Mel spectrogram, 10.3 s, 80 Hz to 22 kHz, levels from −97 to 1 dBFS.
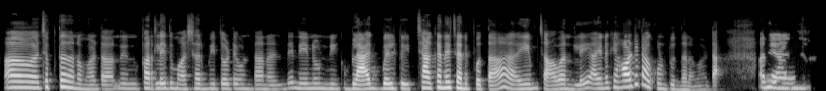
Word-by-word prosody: ఆహ్, 250 -1 +6
చెప్తాదన్నమాట 235 -10 0 0.3
నేను 200 -1 -8
పర్లేదు 215 0 0
మాస్టర్ 190 +1 -5
మీతోటే 200 +1 -5
ఉంటానంటే 185 +2 -8
నేను 210 0 -4 0.2
నీకు 195 0 -9
బ్లాక్ 195 +2 +5
బెల్ట్ 205 0 +1
ఇచ్చాకనే 235 +4 +4
చనిపోతా 190 -4 +2 0.4
ఏం 200 - -4
చావనులే 185 +3 -1
ఆయనకి 230 +4 -3
హార్ట్ 280 +8 +7
అటాక్ 275 -10 +1
ఉంటుందన్నమాట. 160 -4 -9 0.6
అని 245 0 +3
ఆయన 220 +1 -5
205 Hz, 120 wpm, -22 LUFS, 185-225 Hz, 0.6 s, హార్ట్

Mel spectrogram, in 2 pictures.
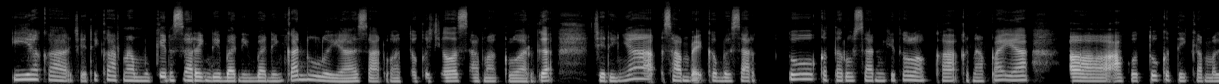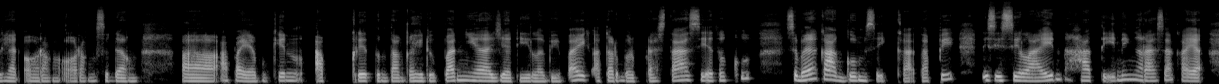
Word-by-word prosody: Iya, 225 +1 +3
Kak, 190 -5 -2
jadi - - -4
karena 200 -5 -2
mungkin 170 +2 -1
sering 180 -2 +3
dibanding-bandingkan 160 +2 +1
dulu 195 -6 +1
ya 145 0 +1
saat 145 -1 0
waktu 145 0 -6
kecil 155 +2 0
sama 155 -1 -2
keluarga, 145 +4 +2 0.4
jadinya 175 +11 +2
sampai 175 -1 +2
ke - - -6
besar 160 0 0 0.3
tuh 240 +1 0
keterusan 175 -3 -2
gitu - - -6
loh, 190 0 0
Kak. 170 +1 0
Kenapa 160 +4 -3
ya, 200 -1 +3 0.5
eee, 160 -2 +6
aku 165 0 -1
tuh 205 +2 -1
ketika 165 -3 -5
melihat 155 0 -2
orang-orang 150 0 -4
sedang, 155 -2 -3 0.4
eee, 150 -2 +3
apa - - -4
ya 145 - +1
mungkin 175 +2 -3
upgrade 160 0 0
tentang 150 0 -2
kehidupannya 165 +2 +2
jadi 150 -1 -1 0.2
lebih 145 +1 -5
baik 205 +1 +2
atau 155 - -1
berprestasi 165 +5 0
itu 180 +2 -2
ku 285 - -5 0.4
sebenarnya 215 +5 +3
kagum 185 -5 +3
sih, - - -2
Kak. - - -3
Tapi 225 - -4 0.2
di - - +2
sisi 185 -1 +3
lain, 170 +7 +2
hati 175 -6 -2
ini 220 +2 -2
ngerasa 170 -4 0
kayak, 155 -1 +2
170 Hz, 145 wpm, -25 LUFS, 155-190 Hz, 0.5 s, eee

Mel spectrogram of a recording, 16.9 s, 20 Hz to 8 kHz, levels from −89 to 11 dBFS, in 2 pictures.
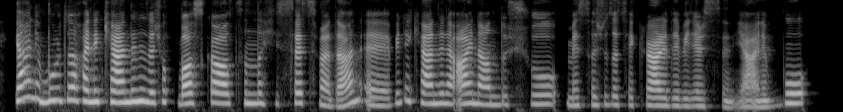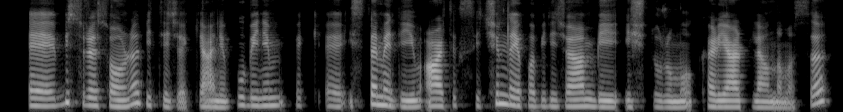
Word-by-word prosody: Yani, 355 -3 +5
burada, 335 +1 +3
hani, 300 -1 +6
kendini 300 +1 +7
de 280 - +3
çok 295 -1 -8
baskı 260 +2 +4
altında 260 0 +3
hissetmeden, 255 - 0
eee, 200 -2 -2
bir 275 - -6
de 320 - -3
kendine 255 -4 +2
aynı 255 0 +4
anda 230 0 -3
şu 240 +1 -7
mesajı 215 +2 -8
da 225 - -5
tekrar 210 -1 +2
edebilirsin. 190 -4 -7
Yani 165 +5 -3
bu, 260 0 0 0.6
eee, 195 0 0
bir 285 - 0
süre 240 -8 -3
sonra 195 +5 -2
bitecek. 175 -6 -11
Yani 160 -1 -1
bu 215 -2 -8
benim 200 +1 -4
pek, 200 0 -18 0.2
eee, 180 -2 -7
istemediğim 185 -8 -1
artık 190 +2 +1
seçim 210 +5 -4
de 220 - -1
yapabileceğim 180 -1 -2
bir 165 -1 -2
iş 170 0 -11
durumu, 155 -1 -4
kariyer 165 -1 +1
planlaması. 155 - -5
210 Hz, 150 wpm, -24 LUFS, 180-260 Hz, 0.6 s, kendini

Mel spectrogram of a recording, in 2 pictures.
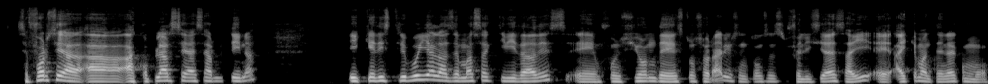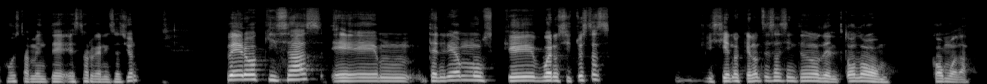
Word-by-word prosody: se 140 - -6
fuerce 200 - +4
a 150 -4 +5
a 135 -1 +3
a - - +6
acoplarse 170 +4 0
a - - +3
esa 155 +1 -2
rutina 155 +6 -3 0.9
y 155 -1 +3
que 170 - +3
distribuya 180 +6 +2
las 180 -4 +2
demás 160 +2 -1
actividades 165 +4 -1
en 125 -1 -3
función 140 +4 -3
de 135 -3 +3
estos 130 +1 -5
horarios, 150 +4 -2
entonces, 130 +2 -8
felicidades 135 +4 -2
ahí, 145 +11 0
eh, 120 - -1
hay 130 +2 +2
que 130 - -9
mantener 135 -2 -2
como 120 -5 -6
justamente 130 -2 -4
esta 130 +2 -5
organización, 125 +7 -4 0.8
pero 220 +2 +6
quizás, 220 +3 +1
em, 155 0 0
tendríamos 190 +2 +1
que 175 +1 +5
bueno, 175 +2 +4
si 155 -1 -6
tú 195 - -1
estás 225 - -4 0.6
diciendo 155 -2 -2
que 140 - +1
no 160 - +1
te 170 - -5
estás 175 0 -2
sintiendo 165 0 0
del 135 -4 0
todo 145 -6 +1 0.3
cómoda 125 -5 -3
155 Hz, 150 wpm, -22 LUFS, 135-175 Hz, 0.9 s, a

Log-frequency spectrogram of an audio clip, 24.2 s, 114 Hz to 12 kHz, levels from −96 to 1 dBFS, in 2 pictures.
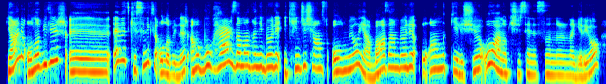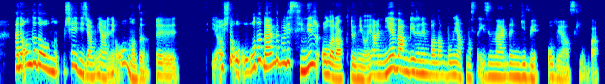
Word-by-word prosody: Yani, 265 - +4
olabilir. 340 - +4
Eee, 230 -1 +2
evet, 415 +6 +1
kesinlikle 310 - -1
olabilir 195 +3 -1
ama 250 +2 +1
bu 315 -2 +3
her 325 +8 +3
zaman, 320 -2 +1
hani, 295 -2 +2
böyle, 290 0 +2
2'nci 275 +9 -1
şans 275 -3 -5
olmuyor 245 +8 +2
ya, 180 - -1
bazen, 275 +6 0
böyle, 285 +2 +2
o 220 - -2
anlık 270 +2 -1
gelişiyor. 230 +2 -1
O 360 +1 +4
an, 255 -7 +3
o 205 -1 -3
kişi 210 -1 -11
senin 195 -1 -5
sınırına 185 -1 -6
giriyor. 185 - -1 0.4
Hani, 290 +1 +3
onda 345 +1 +3
da 330 - +6
onu 245 -5 +1
şey 295 +6 -2
diyeceğim, 180 -4 -2
yani, 165 - -4
olmadı. 205 - -3
Eee, 90 - -4 0.7
ya, - - -4
işte, 275 -1 -4
o 210 - +1 0.3
o 290 - +1
da - - +4
bende, 320 +7 +4
böyle, 370 +1 +3
sinir 315 -1 +4
olarak 170 -5 0
dönüyor, 155 -3 -2
yani, 185 +2 -5
"Niye 265 +6 +3
ben 250 -3 +2
birinin 210 -3 -1
bana 185 -2 -5
bunu 185 +1 -4
yapmasına 165 -3 -7
izin 175 -2 -4
verdim?" 170 0 -2
gibi 160 -2 -3 0.2
oluyor 120 - -5
aslında. 75 - -14
230 Hz, 145 wpm, -22 LUFS, 185-290 Hz, 0.7 s, da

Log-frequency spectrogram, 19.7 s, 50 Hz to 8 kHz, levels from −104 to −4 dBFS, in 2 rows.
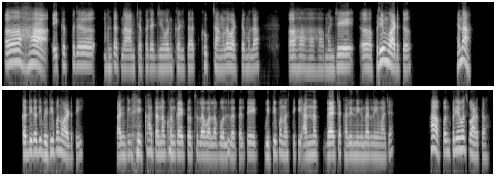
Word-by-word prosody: अ, - - 0 0.3
हां, 195 0 +6 0.2
एकत्र 175 +3 -5 0.5
म्हणतात 155 +3 -5
ना 150 -1 -1
आमच्या 150 +1 -7
घरात 155 0 -6
जेवण 155 +1 -7
करतात 155 0 -7 0.2
खूप 175 -1 -8
चांगलं 155 0 -2
वाटतं 155 0 -2
मला. 155 +2 -4 0.6
अहाहाहा! 145 -1 -3
म्हणजे 150 +3 -3 0.4
अ, 155 0 +1
प्रेम 230 +1 +5
वाढतं, 150 -4 +6 1.0
है - - +1
ना. - - +7 0.9
कधी-कधी 195 +3 +1
भीती 170 +2 -1
पण 215 - 0
वाढते. 155 -3 0 0.7
कारण 155 +1 +1
की 175 +2 -3
खाताना 175 -3 0
कोण 170 -1 -2
काही 170 0 +5
टोचलं, 165 0 -2
मला 155 -1 -1
बोललं, 155 0 -4
तर 150 0 -5
ते 170 -1 +1
एक 160 - -8 0.2
भीती 155 +3 -2
पण 180 -3 -3
असते 160 +1 -7
की 170 +1 -5
अन्न 165 +2 +1 0.2
गळ्याच्या 165 +2 +7
खाली 160 0 -4
निघणार 160 0 -4
नाही 155 0 -6
माझ्या. 150 +4 -9 0.8
हां, 245 - +8
पण 195 0 -1
प्रेमच 220 +2 +2
वाढतं. 160 -4 0
160 Hz, 150 wpm, -26 LUFS, 155-175 Hz, 1.0 s, हां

